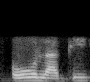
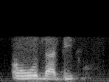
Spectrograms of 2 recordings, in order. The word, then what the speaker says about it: Owalabi: It's Olabi. Yes, Olabi.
